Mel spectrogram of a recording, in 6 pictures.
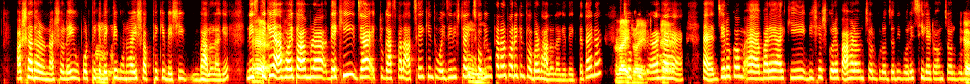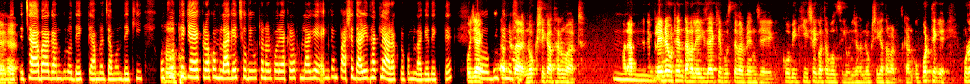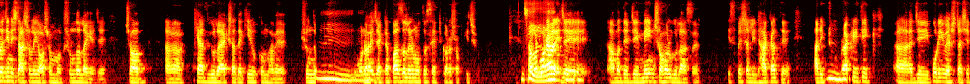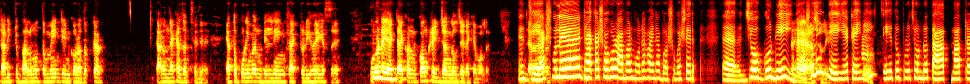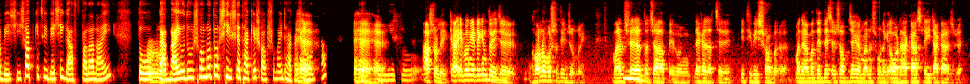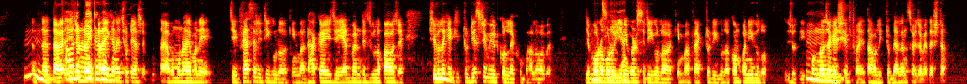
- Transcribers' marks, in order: tapping; static; other background noise; unintelligible speech; unintelligible speech; drawn out: "উম"; "ক্ষেতগুলো" said as "খ্যাতগুলো"; drawn out: "উম"; distorted speech; in English: "পাজল"; horn; in English: "ফ্যাসিলিটি"; in English: "অ্যাডভান্টেজ"; in English: "ডিস্ট্রিবিউট"
- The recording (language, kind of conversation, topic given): Bengali, unstructured, আপনি কি প্রাকৃতিক পরিবেশে সময় কাটাতে বেশি পছন্দ করেন?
